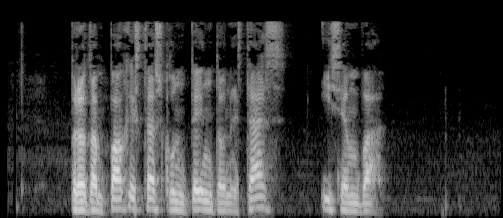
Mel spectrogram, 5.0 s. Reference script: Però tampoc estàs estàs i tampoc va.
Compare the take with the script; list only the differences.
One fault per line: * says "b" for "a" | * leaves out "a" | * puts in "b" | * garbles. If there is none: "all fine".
* puts in "content on"
* says "s"en" for "tampoc"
